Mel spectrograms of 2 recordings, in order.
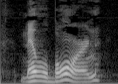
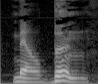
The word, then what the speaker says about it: Melbourne: Basically, the rule here is that any time an Australian city has a B and an NE at the end of its name, you can just go ahead and drop all the letters in between. So instead of Melbourne, it becomes the more accurate Melbourne. Instead of Brisbane, you have Brisbane.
